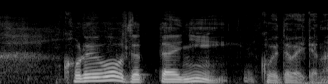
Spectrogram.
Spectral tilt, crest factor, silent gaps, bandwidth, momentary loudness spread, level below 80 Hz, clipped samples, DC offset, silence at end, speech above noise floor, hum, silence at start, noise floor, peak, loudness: -7 dB/octave; 16 dB; none; 13 kHz; 20 LU; -50 dBFS; under 0.1%; under 0.1%; 0 s; 21 dB; none; 0 s; -45 dBFS; -10 dBFS; -24 LUFS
